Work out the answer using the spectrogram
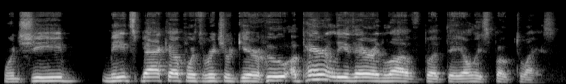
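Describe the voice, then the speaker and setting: A man chatting on a podcast with a sarcastic, profane edge. His voice sits a little high for a man, and he slips into mocking impressions as he rants. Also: moderate pace, warm tone. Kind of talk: casual chat.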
